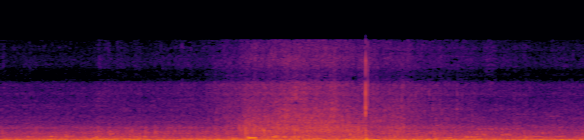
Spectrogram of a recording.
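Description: A vehicle driving along a mountain road: a steady low rumble of engine and tyres, with a rush of hissing noise swelling for about a second and a half in the middle and one short sharp click near the end of it.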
